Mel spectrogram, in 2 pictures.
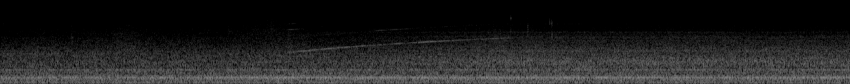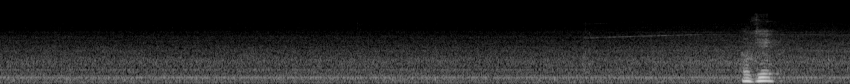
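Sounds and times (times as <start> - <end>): machine hum: 0.0 - 17.0
faint rising whine: 2.3 - 17.0.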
